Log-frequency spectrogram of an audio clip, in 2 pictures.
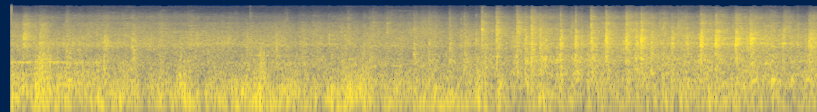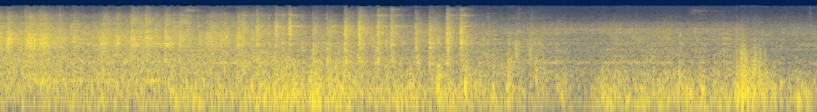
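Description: Passenger train running along the track, heard from the open window of a coach: a steady rumble of wheels on rail, with a stretch of fast clattering over rail joints in the middle that eases off near the end.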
